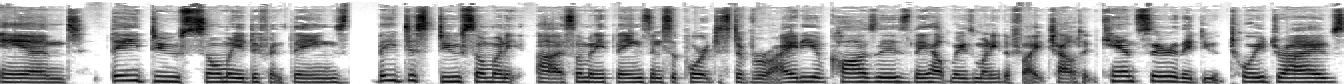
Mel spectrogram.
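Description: A woman uses an ordinary speaking voice at medium pitch and a moderate pace, with fairly even intonation and very even loudness. The recording is very clean, with a silent background. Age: young. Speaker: college student. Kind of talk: interview.

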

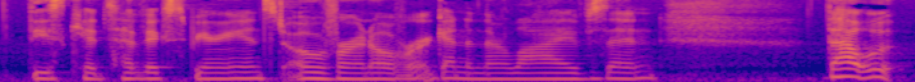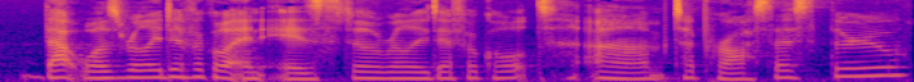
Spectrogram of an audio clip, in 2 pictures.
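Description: Somewhat breathy and fairly low-pitched, a woman with an American accent talks at a moderate pace in a very clean recording with a silent background. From US Midwest. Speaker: middle school advisor, former missionary. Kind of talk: interview.

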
